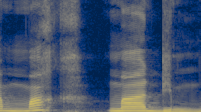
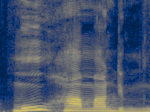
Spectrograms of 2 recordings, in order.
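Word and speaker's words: מחמדים: Jadi bacanya Mahmadim, bukan Muhammadim. Gak ada huruf he di sini.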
